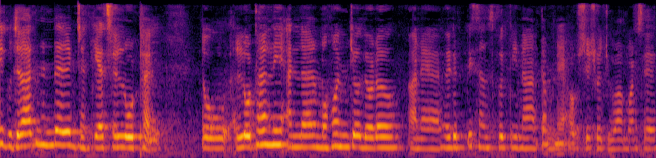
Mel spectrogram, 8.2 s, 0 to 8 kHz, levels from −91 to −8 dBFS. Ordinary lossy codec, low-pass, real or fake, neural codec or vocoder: AAC, 32 kbps; 7.2 kHz; fake; codec, 44.1 kHz, 3.4 kbps, Pupu-Codec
